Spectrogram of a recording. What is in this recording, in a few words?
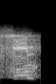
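Speech, Russian, air traffic control; Digits; DCS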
